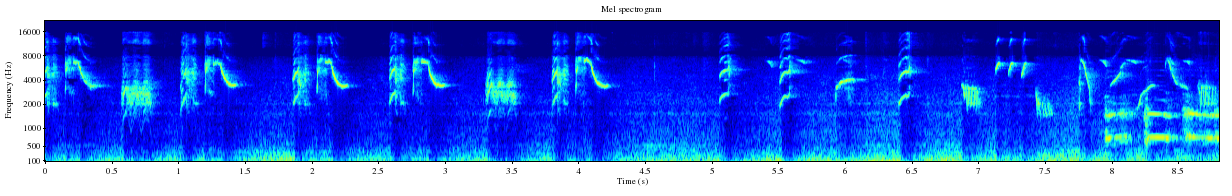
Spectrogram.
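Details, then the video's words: Long-tailed shrike song, played to provoke other shrikes into responding: sharp, downward-sweeping whistled notes and rapid chirps in clusters, over a low background rumble. "Berikan suara cendet ini di jamin cendet lain akan emosi dan ikut nyaut"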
